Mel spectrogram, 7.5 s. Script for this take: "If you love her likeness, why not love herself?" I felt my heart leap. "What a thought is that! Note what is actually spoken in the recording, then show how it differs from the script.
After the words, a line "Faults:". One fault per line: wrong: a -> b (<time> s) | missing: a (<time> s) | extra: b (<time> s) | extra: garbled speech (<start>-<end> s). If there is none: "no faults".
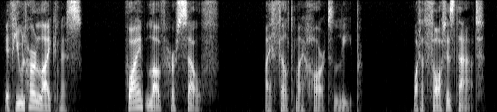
"If you her likeness, why love herself?" I felt my heart leap. "What a thought is that!
Faults:
missing: love (0.3 s)
missing: not (2.1 s)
